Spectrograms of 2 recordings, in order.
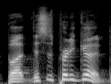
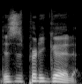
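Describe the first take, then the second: First: First take punched up with delight; excited praise. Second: Said in the usual way. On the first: Real, not acted. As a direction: gush about the song. Raving about favorite song.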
